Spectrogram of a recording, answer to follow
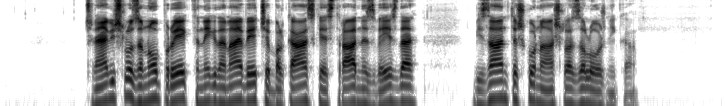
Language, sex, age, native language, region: Slovenian, male, 30-49, Slovenian, Southeast Slovenia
